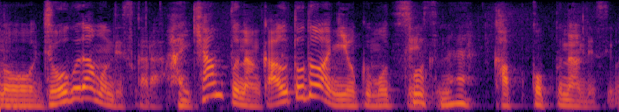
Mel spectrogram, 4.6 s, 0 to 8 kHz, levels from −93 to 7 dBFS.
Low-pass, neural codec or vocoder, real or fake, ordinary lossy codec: none; none; real; none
